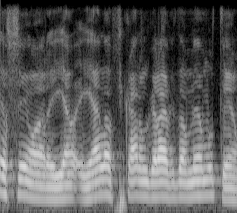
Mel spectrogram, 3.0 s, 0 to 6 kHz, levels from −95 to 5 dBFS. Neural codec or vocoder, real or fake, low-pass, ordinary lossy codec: none; real; 5.4 kHz; Opus, 64 kbps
